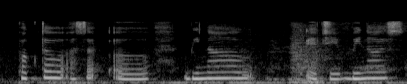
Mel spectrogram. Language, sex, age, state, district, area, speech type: Marathi, female, 18-30, Maharashtra, Ahmednagar, urban, spontaneous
